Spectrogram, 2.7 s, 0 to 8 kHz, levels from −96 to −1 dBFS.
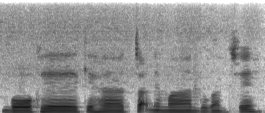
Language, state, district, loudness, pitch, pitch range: Kokborok, Tripura, West Tripura, -17 LUFS, 115 Hz, 110-120 Hz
